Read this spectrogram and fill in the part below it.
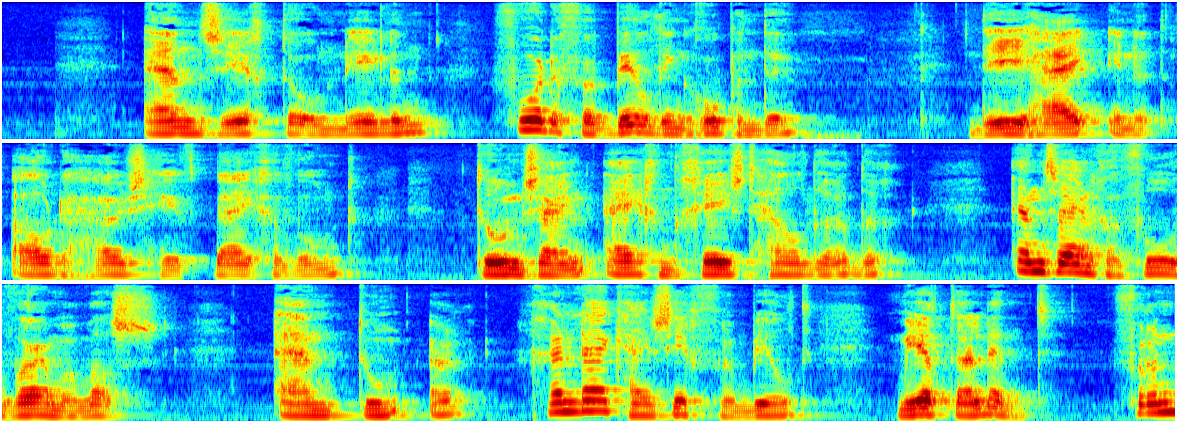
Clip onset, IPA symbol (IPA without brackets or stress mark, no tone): ɛ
